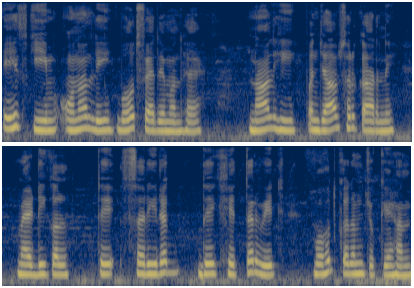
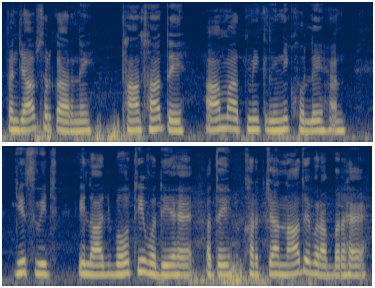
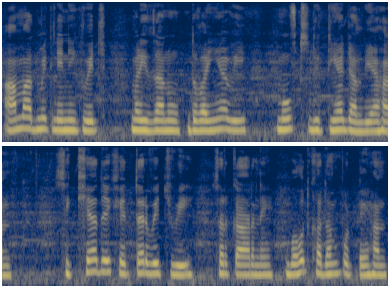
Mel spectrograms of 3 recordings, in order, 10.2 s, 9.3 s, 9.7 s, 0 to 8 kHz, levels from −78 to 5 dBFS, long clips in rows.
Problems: background sounds at intervals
